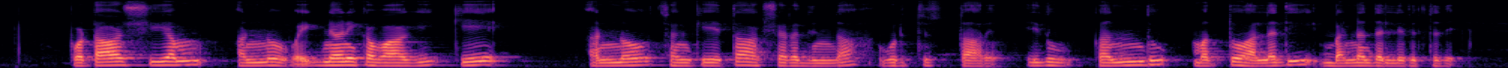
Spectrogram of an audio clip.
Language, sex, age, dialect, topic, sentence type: Kannada, male, 60-100, Mysore Kannada, agriculture, statement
